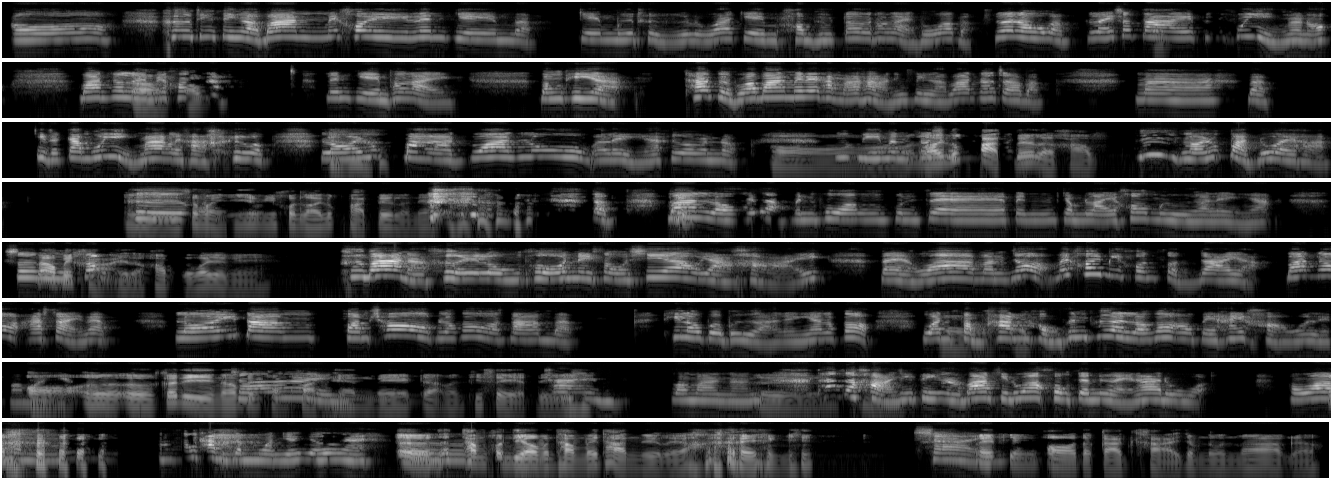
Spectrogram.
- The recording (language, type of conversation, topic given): Thai, unstructured, กิจกรรมอะไรช่วยให้คุณผ่อนคลายได้ดีที่สุด?
- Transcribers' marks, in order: other background noise; tsk; tapping; chuckle; drawn out: "อ๋อ"; background speech; mechanical hum; chuckle; chuckle; chuckle; laugh; laughing while speaking: "อะไรอย่างงี้"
